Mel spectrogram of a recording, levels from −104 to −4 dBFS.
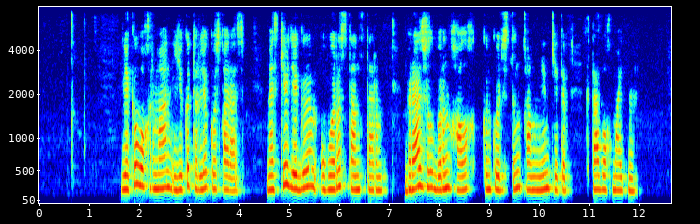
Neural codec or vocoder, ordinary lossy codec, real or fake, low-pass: none; AAC, 48 kbps; real; 7.2 kHz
